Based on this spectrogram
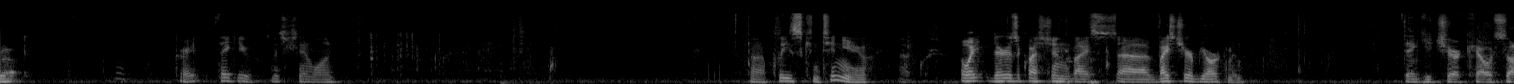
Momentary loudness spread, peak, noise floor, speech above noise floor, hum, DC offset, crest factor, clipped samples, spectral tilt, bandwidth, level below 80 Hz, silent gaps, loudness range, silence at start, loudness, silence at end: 25 LU; -16 dBFS; -65 dBFS; 28 dB; none; under 0.1%; 26 dB; under 0.1%; -3.5 dB/octave; 11.5 kHz; -70 dBFS; none; 21 LU; 0 s; -37 LUFS; 0 s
